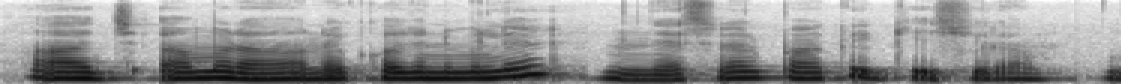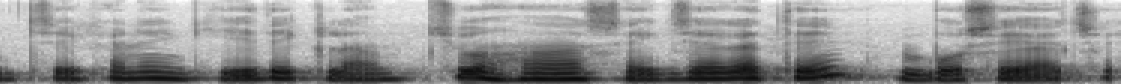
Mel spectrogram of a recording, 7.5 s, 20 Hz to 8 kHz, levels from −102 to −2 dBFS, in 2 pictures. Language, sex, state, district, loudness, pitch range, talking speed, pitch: Bengali, male, West Bengal, North 24 Parganas, -16 LUFS, 150-175 Hz, 135 wpm, 165 Hz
